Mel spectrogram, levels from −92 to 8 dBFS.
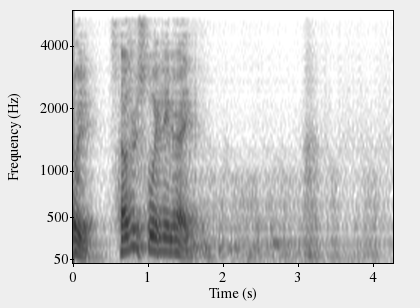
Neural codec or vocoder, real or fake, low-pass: codec, 16 kHz, 1 kbps, FunCodec, trained on Chinese and English, 50 frames a second; fake; 5.4 kHz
